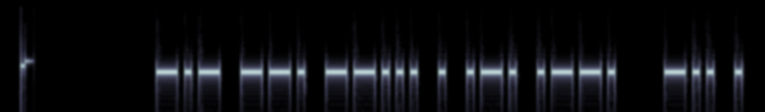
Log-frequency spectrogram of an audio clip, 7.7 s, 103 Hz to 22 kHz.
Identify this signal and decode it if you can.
Morse code, heard as a keyed tone, about 17 wpm, 700 Hz. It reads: KG7ERP DE
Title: USA Callsign DE Callsign 17wpm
